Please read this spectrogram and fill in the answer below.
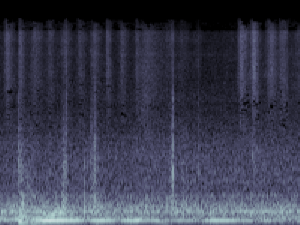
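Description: A low, steady rumbling hum that swells about half a second in, with a few faint ticks.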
